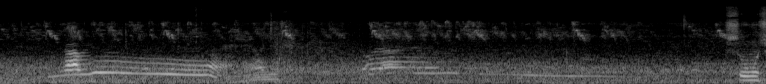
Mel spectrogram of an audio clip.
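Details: Stray feral cat, hungry while being fed, gives two long, strange wailing cries, each starting higher and sliding slowly downward. The second call trails on for over two seconds, with a brief yelp between them.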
